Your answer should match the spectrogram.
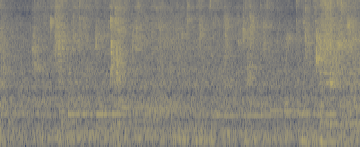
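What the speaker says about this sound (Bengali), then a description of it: "ডেকি শাক ভিজিয়ে রেখে গিয়েছিলাম, তো এখন ধুবো।" Soaked dheki shak leafy greens being washed under running water. A steady, close splashing and gushing of tap water with small drips continues throughout, without voices.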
